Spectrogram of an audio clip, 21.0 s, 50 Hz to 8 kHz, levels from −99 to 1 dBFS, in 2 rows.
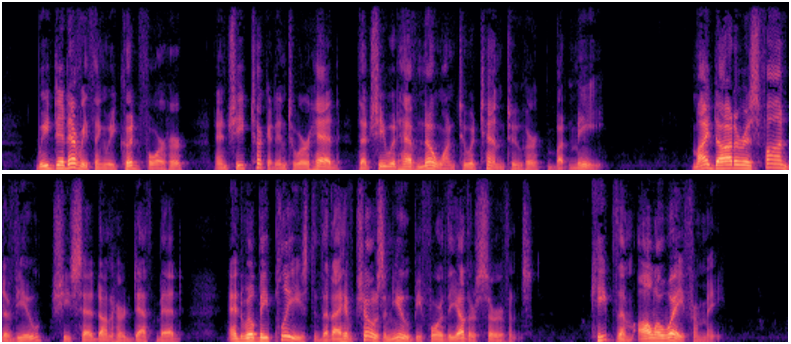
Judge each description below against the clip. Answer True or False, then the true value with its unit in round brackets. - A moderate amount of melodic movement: False (8.8 semitones)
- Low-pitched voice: True (105 Hz)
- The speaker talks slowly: False (160 wpm)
